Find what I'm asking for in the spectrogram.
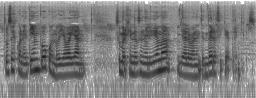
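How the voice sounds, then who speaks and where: Over noticeable background noise, a woman speaks very fast, with ordinary pitch variation. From Peru. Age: 20s. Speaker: English teacher and language learner. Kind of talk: casual talk to camera. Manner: upbeat, friendly.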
